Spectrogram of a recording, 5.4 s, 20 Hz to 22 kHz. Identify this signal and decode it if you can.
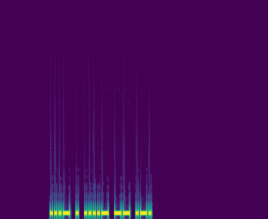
Morse code, heard as a keyed tone, about 28 wpm, 700 Hz. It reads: VE4MR
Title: Call Signs - 28wpm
